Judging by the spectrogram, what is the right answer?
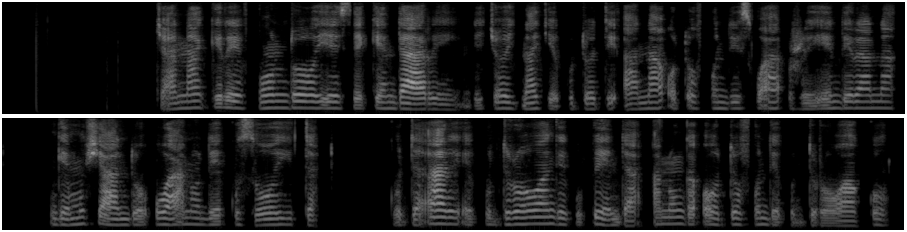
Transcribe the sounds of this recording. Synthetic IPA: t͡ʃa̰nakiɾe̞fundo̞je̞se̞̰ke̞ndarindit͡ʃonat͡ʃe̞̰kuto̞tiʔanaʔoto̞fundiswa̰ʐḭḛnde̞ɾana | ŋɡe̞muʃando̞̰waa̰no̞ɗekuzo̞iːta | kudḭʔaɾiʔḛkudʱuɾowaŋɡe̞kupe̞ndaano̞ŋɡaʔoto̞fundḛkudʱuɾo̰waːko̞

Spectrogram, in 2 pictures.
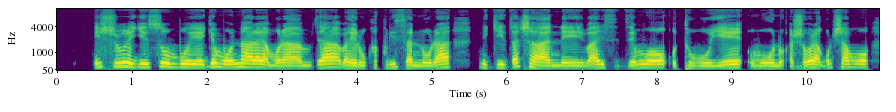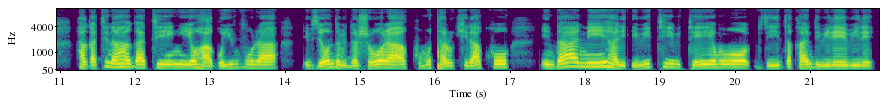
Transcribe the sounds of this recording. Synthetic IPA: iʃuɾe̞ɟiːsuːmbuje̞ɾɟo̞mun̥haːɾajamuɾaːmvjaβahe̞ɾukakuɾisanuɾa | niɡiːzat͡ʃaːne̞βa̰ɾisize̞mŋo̞utʰuβuje̞ṵmuːn̥huʔaʃo̞βo̞ɾaɡut͡ʃamŋo̞ | haɡatinahaɡatʰiŋ̥hijo̞ɦaɡujiɱvuɾa | ivjo̞ːndoβidaʃo̞βo̞ɾakʰumutaɾukʰiɾakʰo̞ | ḭndaːniɦaɾiʔiβitʰiβitʰe̞ːje̞mŋo̞vjiːzakaːndiβiɾe̞βiɾe̞

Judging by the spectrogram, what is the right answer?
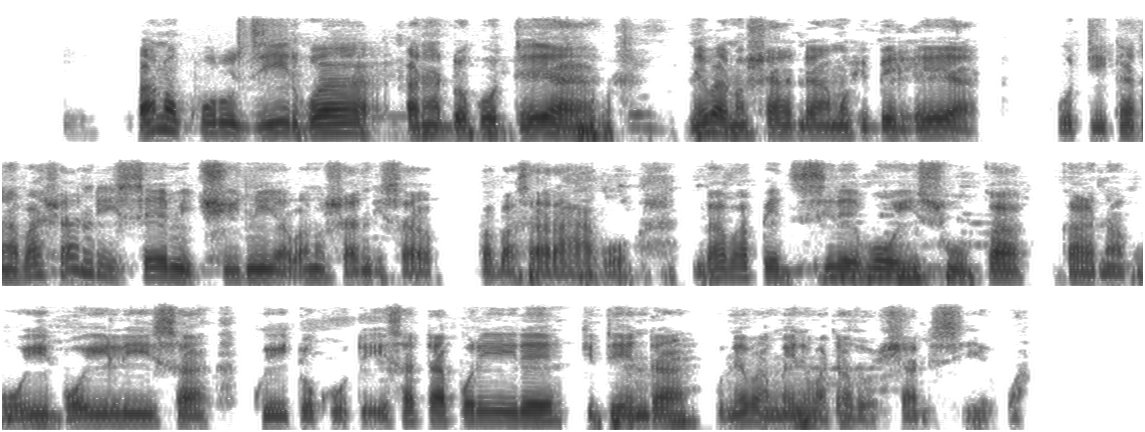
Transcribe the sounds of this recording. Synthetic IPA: ʋano̞kuɾud͡zirwaːnadʱo̞ko̞dʱe̞ja | ne̞ʋano̞ʃandamuvibʱe̞ɮe̞ja | kutikanaʋaʃandise̞mit͡ʃinija̰ʋʔa̰no̞ʃa̰ndisa̰ | paɓasa̰ɾaːʋo̞̰ŋɡaʋape̞d͡zisiɾe̞ʋo̞isuka | kanakuibʱo̞ilisakuitokṵtḭḭsatapuɾire̞t͡ʃite̞ndakune̞ʋamwe̞̰niʋa̰t͡ʃa̰zo̞̰ʃandisḭːrwa

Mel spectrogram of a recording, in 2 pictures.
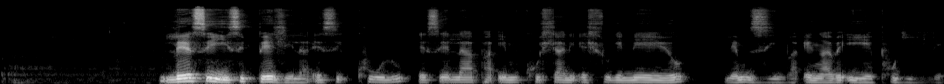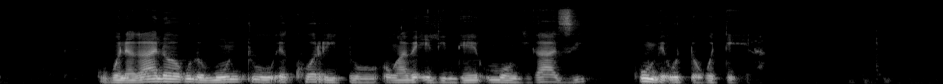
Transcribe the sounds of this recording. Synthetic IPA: lesijisib̥ʱɛɮɛlaʔesikʰuluɛsɛlapʰa̰ʔimikʰuɬanɛʔeɬuɣɛnɛjɔ | lem̩zimbʱaʔɛŋaβɛʔijepʰuɣiːlɛ | ɣuβɔnaɣalwaɣulomuntʼuɛkʰorid̥ʱɔɔŋaβɛʔelindʱɛumoŋiɣazi | ɣumbʱɛʔud̥ʱɔɣɔtʼɛːla

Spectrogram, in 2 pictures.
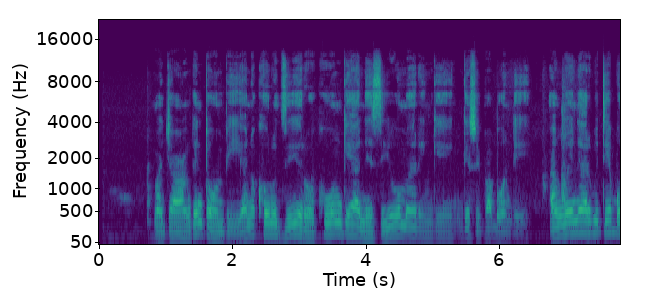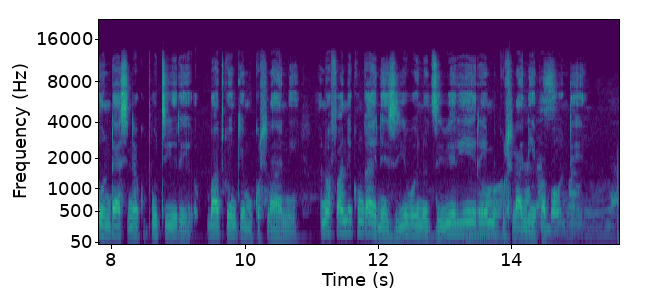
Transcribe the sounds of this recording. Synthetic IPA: mad͡ʒaɦaŋɡe̞nto̞mbiano̞kʰuɾud͡zirwokʰuŋɡe̞ane̞ziʋo̞maɾiŋɡeŋɡe̞ʐe̞paɓo̞ːnde̞ | amwe̞niarikuiteɓo̞ndeasinakuputiɾeuɓatweŋɡe̞mukuɬaːni | ano̞fanekuŋɡaine̞ziʋo̞ino̞d͡ziʋiriɾemukuɬanije̞paɓo̞ːnde

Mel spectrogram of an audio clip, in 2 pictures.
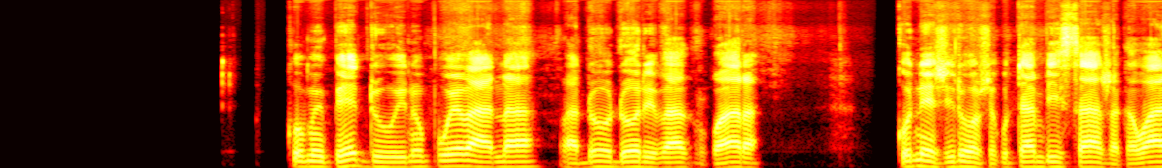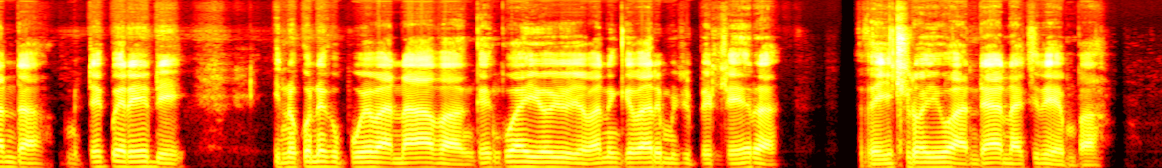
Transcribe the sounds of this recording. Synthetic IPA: kumibʱe̞dʱuino̞puwe̞ʋanaʋaɗo̞ɗo̞ɾiʋarwaɾa | kune̞ʐiɾo̞ʐe̞kutambisaʐakawandamite̞kwe̞ɾe̞ɗe̞ | ino̞konekupuweʋanaːʋaŋɡe̞ŋɡuʋaijo̞jo̞jaʋane̞ŋɡe̞ʋaɾimut͡ʃibʱe̞ɮe̞ɾa | ʋe̞iɬo̞iwandianat͡ʃiɾe̞ːmba

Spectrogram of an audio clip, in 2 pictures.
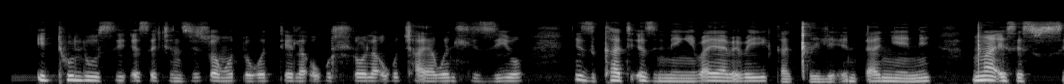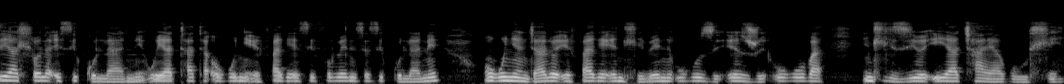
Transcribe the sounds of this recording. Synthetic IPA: itʰulusiʔɛsɛt͡ʃʼend͡zʱiswaŋɔd̥ʱɔɣɔtʼɛlaʔṵɣuɬɔlauɣut͡ʃʰʼa̰jaɣwenɬizijɔ | izikʰatʰiezineŋiβajaβɛβejiɡ̥ʱaǃʱilɛʔɛ̰ntʼaɲeni | ŋ͡ǁaɛsɛsijaɬɔlaisiɡ̥ʱulanɛ̰ʔṵja̰tʰatʰaʔoɣuɲɛɛfa̰ɣɛesifuβenisesiɡ̥ʱulanɛ | oɣuɲɛnd͡ʒʱalɔɛfaɣɛɛnd͡ɮʱɛβeniʔuɣuzɛʔɛzwɛʔuɣuβa | inɬʼizijɔʔijat͡ʃʰʼajaɣuːɬɛ

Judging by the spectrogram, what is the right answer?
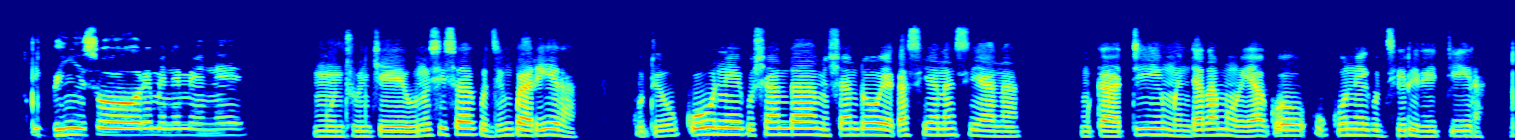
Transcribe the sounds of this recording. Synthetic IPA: iɡʱwiɲisoɾemeneme̞ne | muntʰund͡ʒeuno̞sisakud͡zimɡ͡baɾira | kutiuko̞ne̞kuʃandamiʃando̞jakasijanasijana | mukatimwe̞ndaɾamojako̞uko̞ne̞kud͡ziɾiritiːɾa

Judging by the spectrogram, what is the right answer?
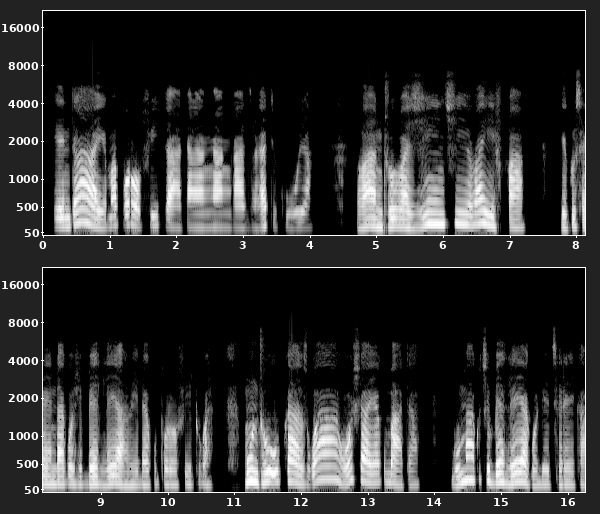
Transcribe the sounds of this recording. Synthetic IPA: endaje̞mapuɾo̞fitakanaŋaŋɡad͡zakatikuːja | ʋantʰuʋaʒind͡ʒiʋaifa | ŋɡe̞kusae̞ndakoʐibʱe̞ɮejaʋeiɗakupɾo̞fiːtwa | muntʰuːkazwaɦo̞ʃajakuɓaːta | ɡʱumakut͡ʃibʱe̞ɮe̞jakoɗe̞t͡seɾe̞ːka

